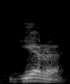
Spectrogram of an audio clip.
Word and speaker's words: Guerra: Guerra? Guerra. Guerra. Got to roll the R.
